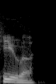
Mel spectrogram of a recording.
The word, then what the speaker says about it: Gila: So it's like Gila monster, but it's pronounced Gila. Okay. Yeah. I'm just gonna have to FYI. Yeah, I would have been, Gila, looking it up for sure.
